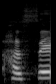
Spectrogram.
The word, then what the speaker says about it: Hasse: the directed graph and हस्से diagram on आर कुछ लोग इसको हस्से डायग्राम हेस डायग्राम सस डायग्राम प्रोनाउंस करते ठीक है अगर एक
